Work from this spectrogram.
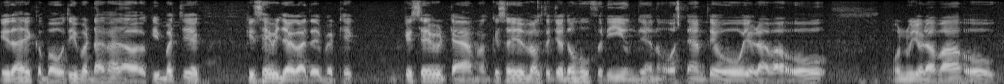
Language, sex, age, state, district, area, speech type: Punjabi, male, 18-30, Punjab, Gurdaspur, urban, spontaneous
